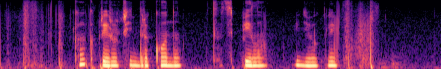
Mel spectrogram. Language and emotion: Russian, neutral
